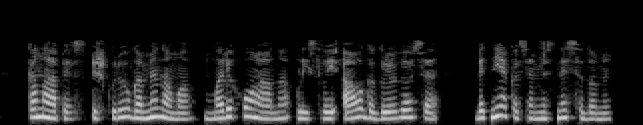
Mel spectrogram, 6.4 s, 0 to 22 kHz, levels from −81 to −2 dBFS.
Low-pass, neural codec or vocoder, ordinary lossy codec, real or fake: 7.2 kHz; none; MP3, 24 kbps; real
